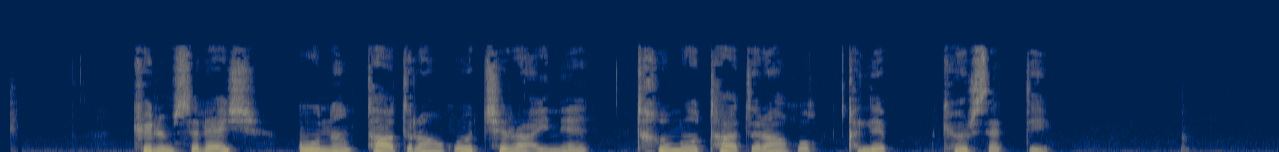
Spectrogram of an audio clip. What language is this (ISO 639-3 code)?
uig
